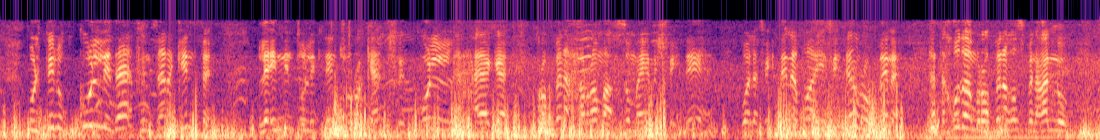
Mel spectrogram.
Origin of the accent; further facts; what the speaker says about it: Mansoura, Dakahlia, Egypt; اقول له بص انا من المنصوره اصلا، يعني انا ربنا جايبني هنا 3 ساعات عشانك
